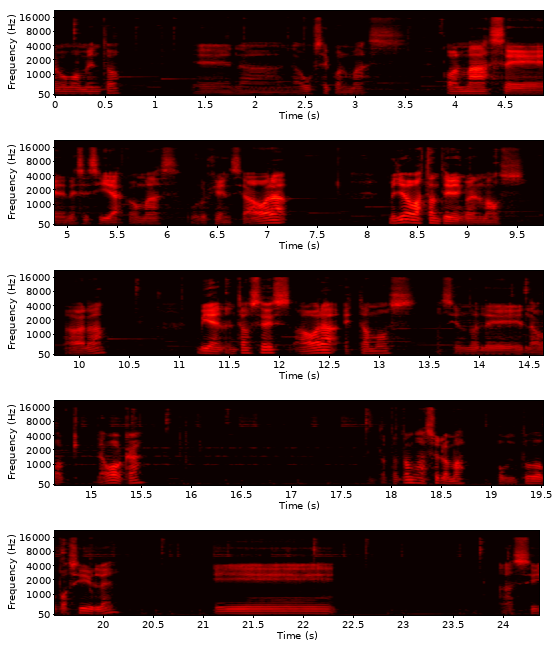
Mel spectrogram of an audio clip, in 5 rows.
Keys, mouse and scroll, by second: 0.3 scroll down 2, 0.6-1.9 middle drag, 1.9-2.3 scroll up 1, 2.3 middle click, 2.7-3.2 scroll up 2, 3.4 middle click, 3.8-6.8 ctrl+drag, 8.8 middle click, 9.2-10.7 ctrl+drag, 10.7 scroll down 1, 10.7 middle click, 11.4-14.4 ctrl+drag, 14.6 middle click, 15.4 ctrl+click, 15.9 ctrl+z, 16.3-17.9 drag, 17.9 middle click, 18.4-19.7 drag, 19.7 middle click, 20.0-20.5 scroll up 1, 20.5-23.9 drag, 23.9 scroll down 2, 24.0-24.3 middle drag.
